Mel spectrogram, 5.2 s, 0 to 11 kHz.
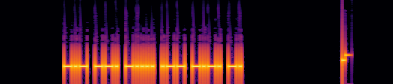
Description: Morse code, heard as a keyed tone, about 34 wpm, 700 Hz. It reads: KG6WCN
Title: USA Call Signs Repeated 3x 35wpm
